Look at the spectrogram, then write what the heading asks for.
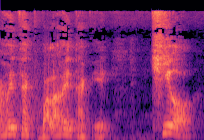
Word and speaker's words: ক্ষ: কিন্তু উচ্চারণের বেলায় এর উচ্চারণ কিন্তু হয় ক যোগ খ এর মতো। তবে শব্দের শুরুতে যদি এটি ব্যবহৃত হয় তখন কিন্তু এর উচ্চারণ খ এর মতো, যেমন ক্ষমা, ক্ষয়, ক্ষমতা ইত্যাদি। কিন্তু শব্দের মাঝে বা শেষে যদি ব্যবহৃত হয় তখন এর উচ্চারণ ক যোগ খ এর মতো, যেমন পক্ষ, রক্ষা, দক্ষতা ইত্যাদি। আশা করি সকলেই বুঝে ফেলেছ।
